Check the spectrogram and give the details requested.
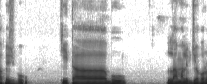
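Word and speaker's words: الْكِتَابُ: পেশ কিছু নেই তাই এই আলিফের উচ্চারণ আমরা করিনি ওটা বাদ প্রশ্ন আসতে পারে তাহলে এটি দিয়েছে কেন এটি আসলে এই অর্থের কারণে এই যে শব্দ এই শব্দের অর্থের জন্য এই আলিফটা দিয়েছে কিন্তু এটা উচ্চারণ হবে না তারপর কাবের কি তা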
